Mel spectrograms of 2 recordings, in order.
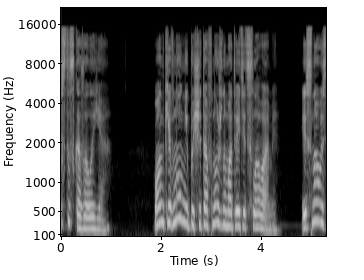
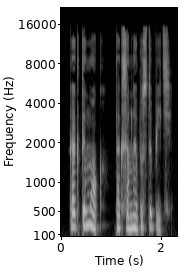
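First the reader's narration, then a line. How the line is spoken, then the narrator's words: Quiet, emotional question. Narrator (Russian): Не сдержавшись, тихо спросила я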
